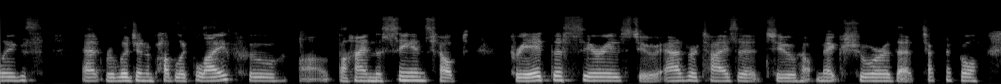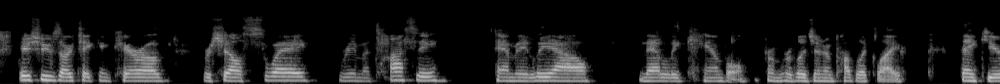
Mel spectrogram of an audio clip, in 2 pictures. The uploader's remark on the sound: took place live on Zoom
